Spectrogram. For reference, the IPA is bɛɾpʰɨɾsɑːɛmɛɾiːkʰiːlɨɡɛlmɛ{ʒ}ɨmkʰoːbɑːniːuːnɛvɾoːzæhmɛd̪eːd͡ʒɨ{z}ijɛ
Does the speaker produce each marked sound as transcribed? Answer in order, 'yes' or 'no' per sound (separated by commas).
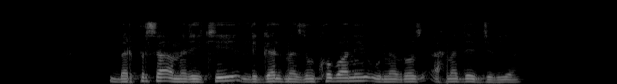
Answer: no, no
